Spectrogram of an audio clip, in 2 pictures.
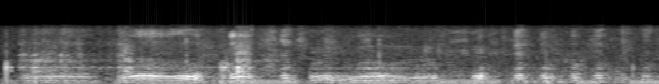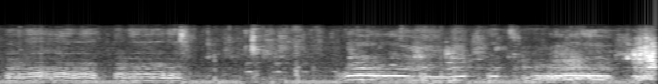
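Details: Two pet dogs fight over a chew toy, the little dog very aggressive; deep rumbling growls in harmonic bursts of one to two seconds, swelling and fading with snarling noise between, repeating through the fight.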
